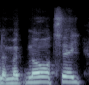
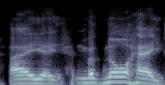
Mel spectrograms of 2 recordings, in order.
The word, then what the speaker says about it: McNaughey: Holly, the Big Bugs Phillips is in the casa, and McNaughty, McNaughey, sorry. I like the way you've done that, so that I pronounce it properly.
